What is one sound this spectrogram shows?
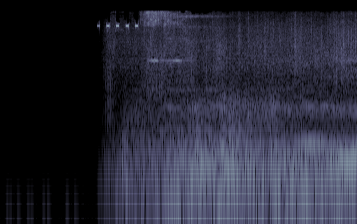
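Flames crackle and roar with a low rumble.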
